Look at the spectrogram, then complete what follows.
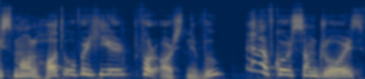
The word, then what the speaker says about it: Ars Nouveau: actually told me that I'm pronouncing Ars Nouveau incorrectly. As my dad used to say, I have no talent for French language. So apparently it's Ars Nouveau, which is incredibly hard for me to say.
